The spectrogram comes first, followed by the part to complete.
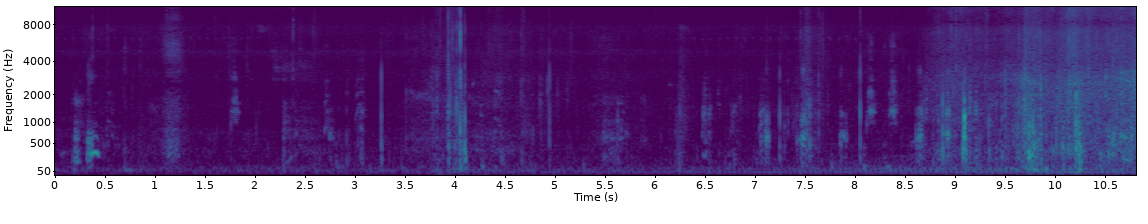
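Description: Domestic ducks giving scattered short quacks, a louder one right at the start and a quick run of them late on. Near the end a rustling noise builds up.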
